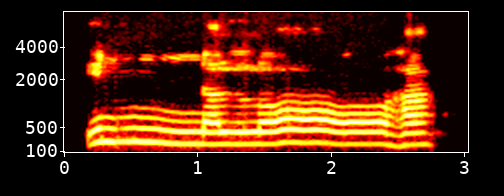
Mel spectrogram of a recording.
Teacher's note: আল্লাহ শব্দের ডান দিকে যাবার এসেছে, তাই আল্লাহর লাম, লামকে পুর করে পড়তে হবে। পুর অর্থাৎ ল পড়তে হবে। · লামের উপর খাড়া জাবার এসছে, খাড়া জাবার আলিফ মাদ্দার সমতুল্য, সুতরাং খাড়া জাবারকে এক আলিফ পরিমাণ টান দিয়ে পড়বে। · হায়ের উপরে জাবার এসছে, জাবারটি হারাকাত, হারাকাতের পক্ষে তাড়াতাড়ি পড়বো, টান দেওয়া নিষেধ।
